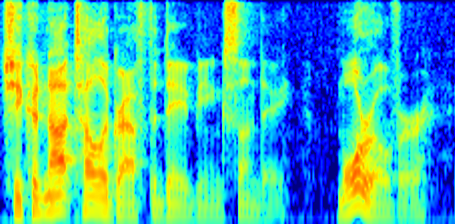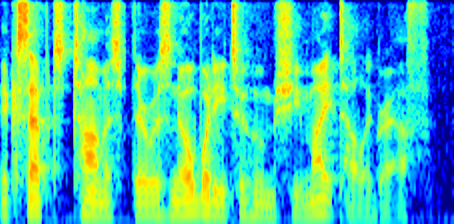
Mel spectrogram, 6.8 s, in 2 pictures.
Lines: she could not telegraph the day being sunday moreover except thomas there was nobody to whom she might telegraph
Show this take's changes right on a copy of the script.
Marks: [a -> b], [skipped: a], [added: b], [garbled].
she could not telegraph the day being sunday moreover except thomas there was nobody to whom she might telegraph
